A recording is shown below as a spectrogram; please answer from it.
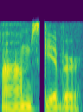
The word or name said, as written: almsgiver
